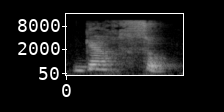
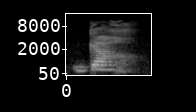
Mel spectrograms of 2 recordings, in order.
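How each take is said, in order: First: The middle consonant is an S sound. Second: The middle consonant is a K sound. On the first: "avec la cédille, j'entends le son S" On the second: "si j'enlève la cédille, le C avec le O, je vais entendre le son K"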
